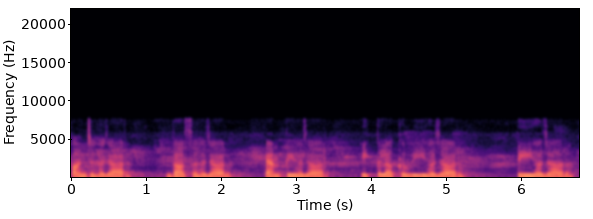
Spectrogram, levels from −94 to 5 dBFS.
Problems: constant background noise, continuous background conversations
